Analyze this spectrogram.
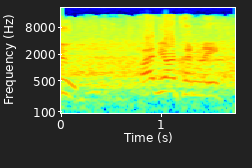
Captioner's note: booing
